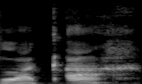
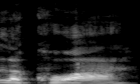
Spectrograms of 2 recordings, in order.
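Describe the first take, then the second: First: The k sound is plain, without a glide. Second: A w glide follows the k sound. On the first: The speaker calls it right. "This is la kah" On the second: The speaker calls it wrong. "Not LaCroix ... they add in a U vowel"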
